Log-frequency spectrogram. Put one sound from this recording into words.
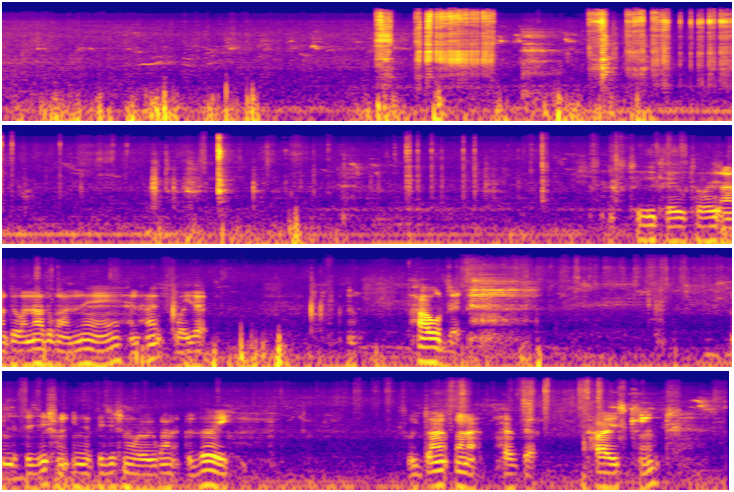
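Plastic parts click and rustle in someone's hands.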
